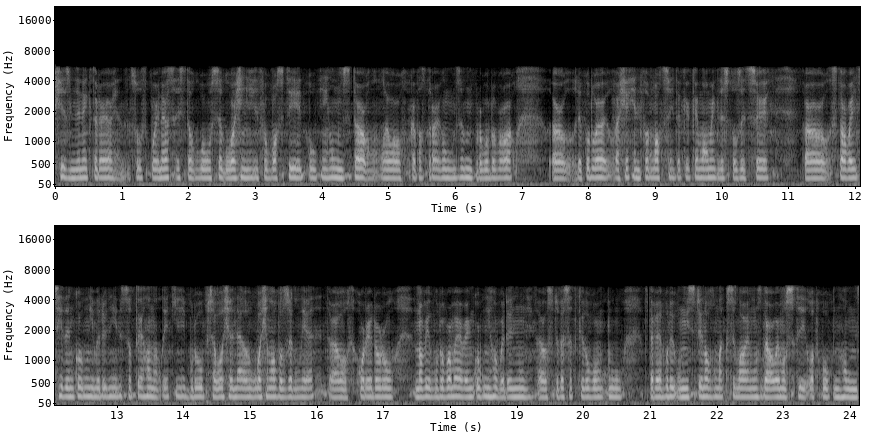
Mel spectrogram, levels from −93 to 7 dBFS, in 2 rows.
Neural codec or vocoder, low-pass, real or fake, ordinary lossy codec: autoencoder, 22.05 kHz, a latent of 192 numbers a frame, VITS, trained on many speakers; 5.4 kHz; fake; AAC, 32 kbps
